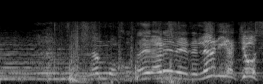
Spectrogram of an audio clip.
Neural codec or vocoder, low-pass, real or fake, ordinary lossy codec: none; none; real; none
